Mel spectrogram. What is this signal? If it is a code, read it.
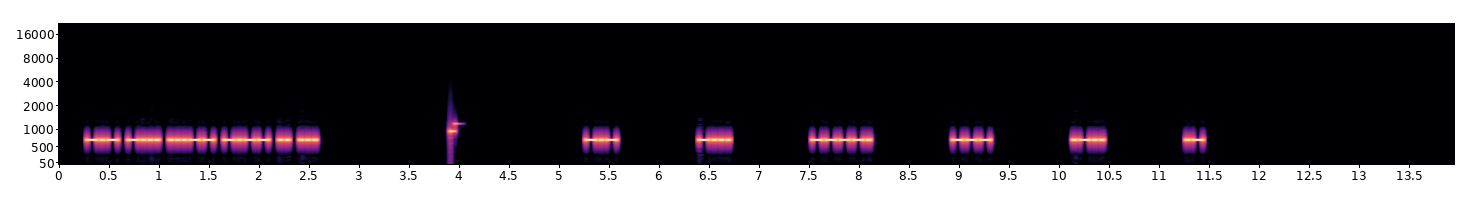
Morse code, heard as a keyed tone, about 36 wpm, spaced as for 15 wpm, 700 Hz. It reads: KB3YIS KB9OLA
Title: USA Call Signs - 8x Character Spacing - 35wpm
